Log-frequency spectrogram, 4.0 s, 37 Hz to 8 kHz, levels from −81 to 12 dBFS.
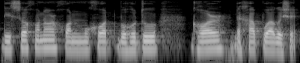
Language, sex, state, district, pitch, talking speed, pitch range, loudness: Assamese, male, Assam, Sonitpur, 120 Hz, 105 wpm, 115-125 Hz, -17 LUFS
